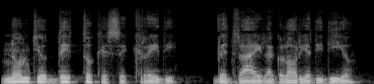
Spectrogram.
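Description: A man voicing a calm, authoritative teacher in a slow, deliberate, solemn scripture reading. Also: deep voice, husky. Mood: grave. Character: calm, authoritative male teacher speaking gravely. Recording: long hall reverb.

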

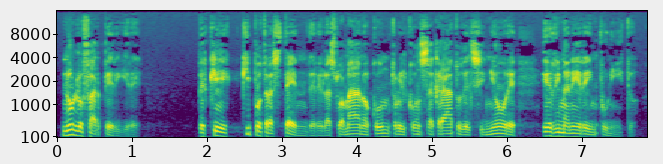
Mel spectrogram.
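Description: An earnest young warrior who calls out with indignation and solemn pleading, read by a man. The voice sits very low and carries a grave, declaiming tone. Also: expressive, measured pace, a little mellow, exaggerated voice.

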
